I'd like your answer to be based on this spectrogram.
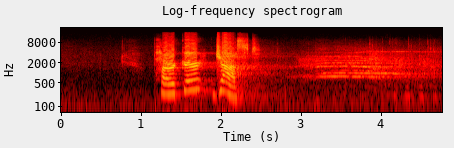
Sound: cheers

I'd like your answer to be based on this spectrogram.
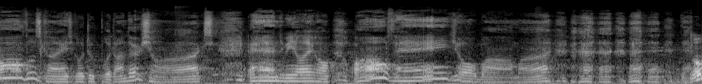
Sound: laughing

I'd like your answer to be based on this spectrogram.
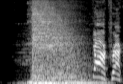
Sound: magical protection noise

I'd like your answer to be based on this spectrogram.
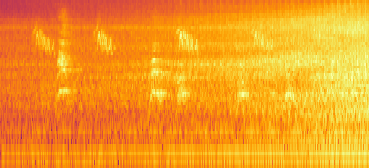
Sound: dog barks; tractor engine rumbles

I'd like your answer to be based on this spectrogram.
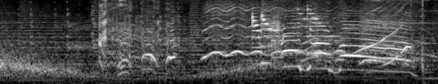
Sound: everyone laughs

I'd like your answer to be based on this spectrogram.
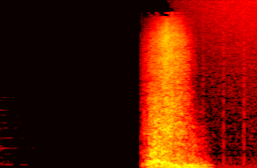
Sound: fwoosh

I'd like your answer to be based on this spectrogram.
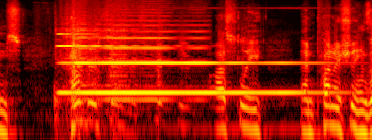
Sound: timer dings

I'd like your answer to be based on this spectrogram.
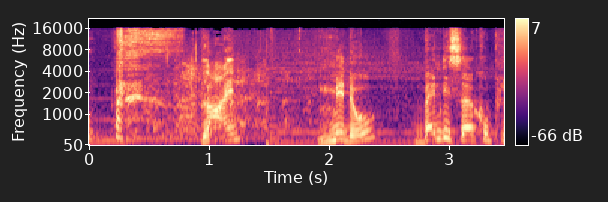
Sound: audience laughing

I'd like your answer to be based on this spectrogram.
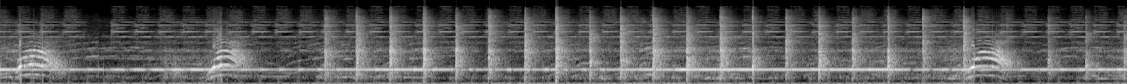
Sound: claps; dings, clangs, and whoops

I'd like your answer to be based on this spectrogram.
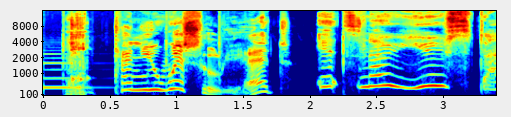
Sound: snorts

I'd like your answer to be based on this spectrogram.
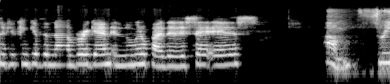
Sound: speaking spanish

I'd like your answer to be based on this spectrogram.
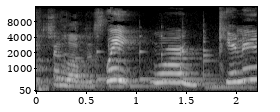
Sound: phone rings

